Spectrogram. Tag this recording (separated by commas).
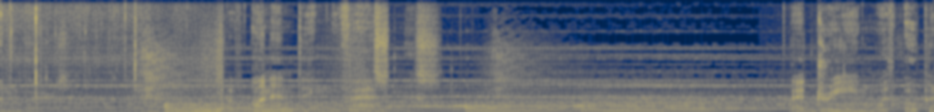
Speech, New-age music, Music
